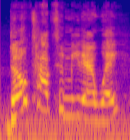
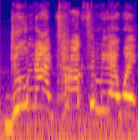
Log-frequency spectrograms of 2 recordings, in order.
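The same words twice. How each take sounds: First: Said in the usual way. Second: Higher, "Do not" pulled apart and stressed; firm emphatic "not". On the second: Shown as a demonstration. Telling someone who disrespects her, firm stress on not. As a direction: spell it out firmly, "Do not".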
